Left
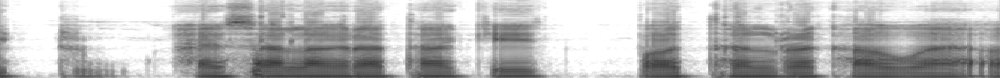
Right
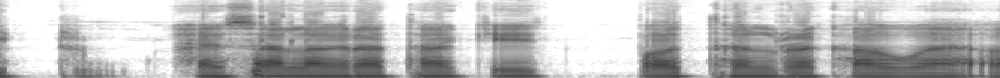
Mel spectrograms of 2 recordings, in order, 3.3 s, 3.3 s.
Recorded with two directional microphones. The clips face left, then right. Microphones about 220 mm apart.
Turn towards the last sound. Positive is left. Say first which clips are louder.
# left 2 dB
turn(degrees=45)  # may be behind; listen again after turning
